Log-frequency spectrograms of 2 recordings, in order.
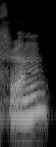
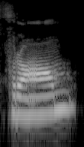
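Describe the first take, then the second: First: The word is said with a reduced vowel. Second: The word is said with a full vowel. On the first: "it's always reduced to its weak form" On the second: "It is pronounced as from"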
